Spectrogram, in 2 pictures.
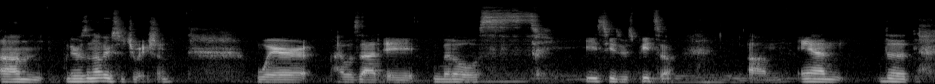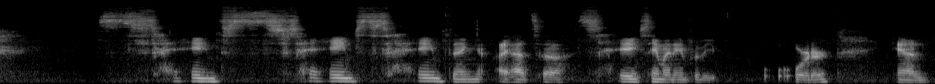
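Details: Stuttering in an adult man, with audible word repetitions.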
